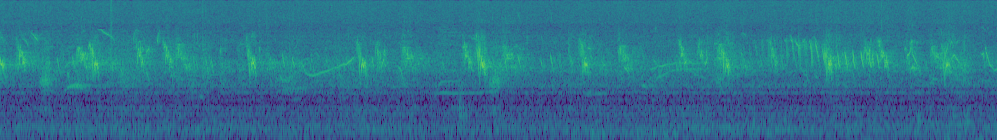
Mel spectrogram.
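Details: European greenfinch heard in spring, breeding season: steady series of sharp, high chirps and brief trills at even intervals, with a few thin upslurred whistles between.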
